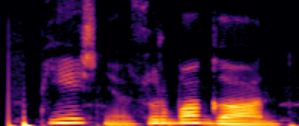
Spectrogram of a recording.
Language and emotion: Russian, sad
